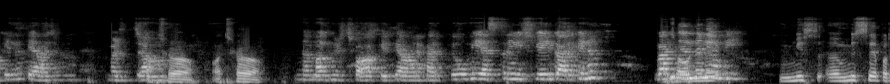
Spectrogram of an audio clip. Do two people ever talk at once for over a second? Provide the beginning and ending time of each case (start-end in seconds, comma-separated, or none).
none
